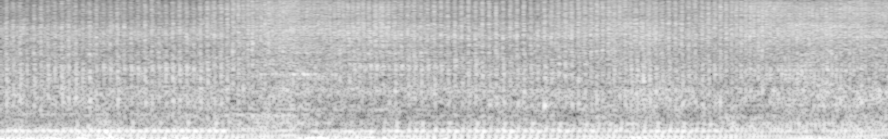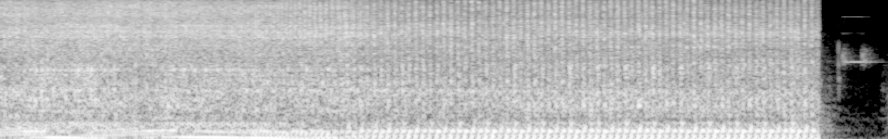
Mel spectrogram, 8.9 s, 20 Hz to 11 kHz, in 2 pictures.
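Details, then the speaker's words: BMW F10 518d B47 diesel during turbo replacement: revving with a steady rushing hiss over the engine note, turbo hose clamp fitted incorrectly; boost leak. "What happened here was that the clamp was not on correctly, so you should make sure that you put the clamp on the same way as you took it off, because yeah, that's what caused the leak."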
